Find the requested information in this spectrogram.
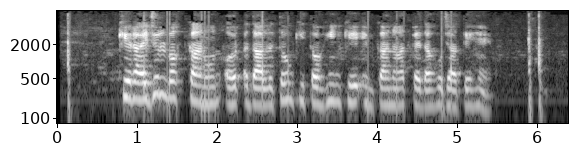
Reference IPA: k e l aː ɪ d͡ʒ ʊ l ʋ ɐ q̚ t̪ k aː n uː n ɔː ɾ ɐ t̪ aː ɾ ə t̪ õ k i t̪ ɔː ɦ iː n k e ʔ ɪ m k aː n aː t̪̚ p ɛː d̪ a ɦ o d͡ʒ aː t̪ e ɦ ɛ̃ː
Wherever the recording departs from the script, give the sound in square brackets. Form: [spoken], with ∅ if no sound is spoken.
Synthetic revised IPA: k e [ɾ] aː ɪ d͡ʒ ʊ l ʋ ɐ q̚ t̪ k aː n uː n ɔː ɾ ɐ [d̪] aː [l] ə t̪ õ k i t̪ ɔː ɦ iː n k e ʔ ɪ m k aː n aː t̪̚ p ɛː d̪ a ɦ o d͡ʒ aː t̪ e ɦ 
